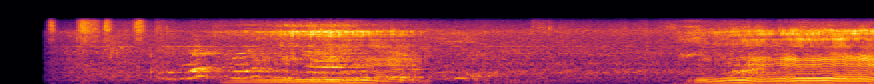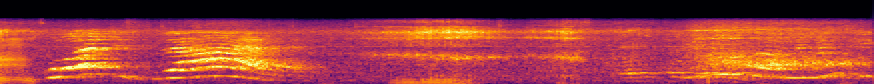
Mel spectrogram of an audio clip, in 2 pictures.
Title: The snoring machine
